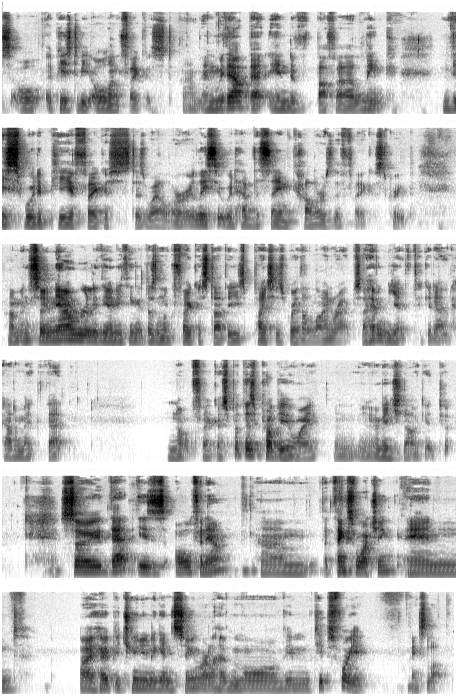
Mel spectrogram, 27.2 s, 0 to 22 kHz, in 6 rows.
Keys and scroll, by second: 20.4 e, 20.6 Return, 21.3 e, 21.6 Return.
